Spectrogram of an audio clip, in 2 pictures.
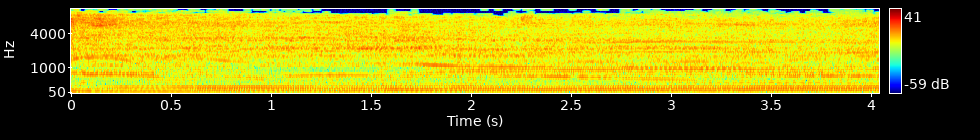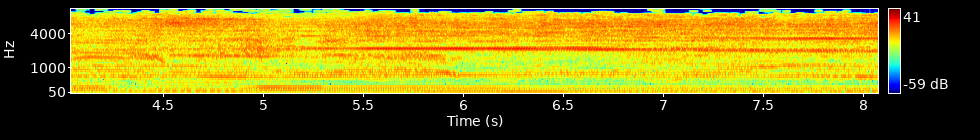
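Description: Live crossover-thrash band playing loud through the PA: distorted electric guitars and bass hold long low chords over drums, changing chord about four seconds in.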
